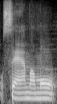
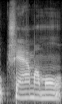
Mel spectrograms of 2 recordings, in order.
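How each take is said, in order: First: క్షేమము said as semamu, the ksh softened to a plain s; plain s, no cluster; colloquial Telugu form. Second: క్షేమము with a clear ksh cluster, said as kshemamu; क्षेमम् जैसा स्पष्ट क्ष; formal Sanskrit form. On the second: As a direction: give క్షేమము its full ksh sound. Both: Shown as a demonstration. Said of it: "ప్రకృతి వికృతులు".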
